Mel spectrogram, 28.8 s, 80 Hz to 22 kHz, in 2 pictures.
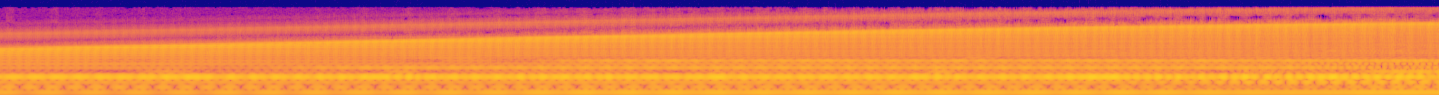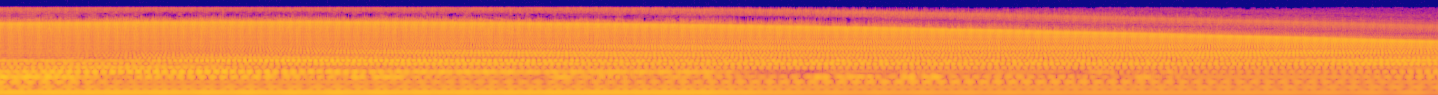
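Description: Modular synthesizer drone holding one low note around 210 Hz, rich in overtones. Its tone gradually brightens to a peak about halfway through, then mellows again. It is slightly wobbly, with one oscillator drifting off the tuning.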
